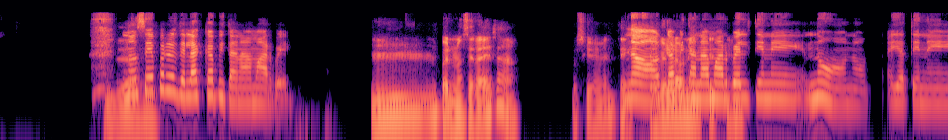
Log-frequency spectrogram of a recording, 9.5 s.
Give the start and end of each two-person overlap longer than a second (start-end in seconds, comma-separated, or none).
6.2-7.5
